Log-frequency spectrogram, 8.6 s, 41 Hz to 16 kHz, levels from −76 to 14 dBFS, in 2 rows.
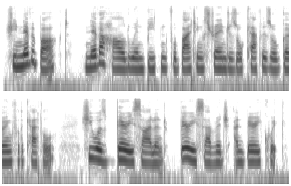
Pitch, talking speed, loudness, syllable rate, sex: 195 Hz, 180 wpm, -20 LUFS, 5.4 syllables/s, female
